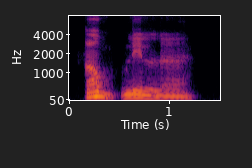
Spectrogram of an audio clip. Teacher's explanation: Padahal tidak boleh demikian. Yang tebal adalah dot. Ya. Fa-nya tidak boleh ikut tebal. Fa-nya dibaca tipis.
